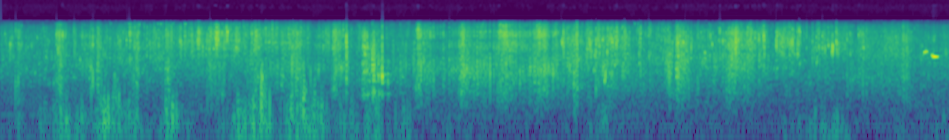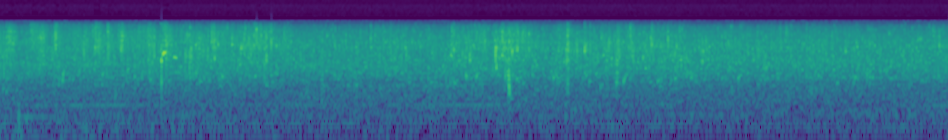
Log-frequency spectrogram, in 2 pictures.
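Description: A dog splashing as it wades through a shallow, pebbly creek, over the trickle of running water. The splashing dies down about halfway through, leaving the steady trickle of the stream.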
